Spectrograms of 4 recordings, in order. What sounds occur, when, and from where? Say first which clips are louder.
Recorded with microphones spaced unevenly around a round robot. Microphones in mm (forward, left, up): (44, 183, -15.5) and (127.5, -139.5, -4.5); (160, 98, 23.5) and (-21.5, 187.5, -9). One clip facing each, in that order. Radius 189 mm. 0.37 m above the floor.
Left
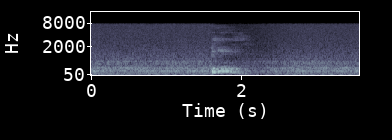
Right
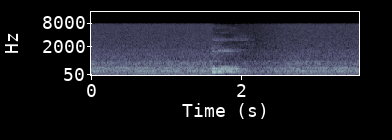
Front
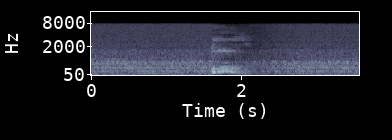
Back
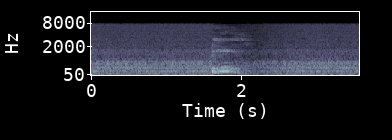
1.6 s a cough: left 3 dB, even; 60° left, 5 m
